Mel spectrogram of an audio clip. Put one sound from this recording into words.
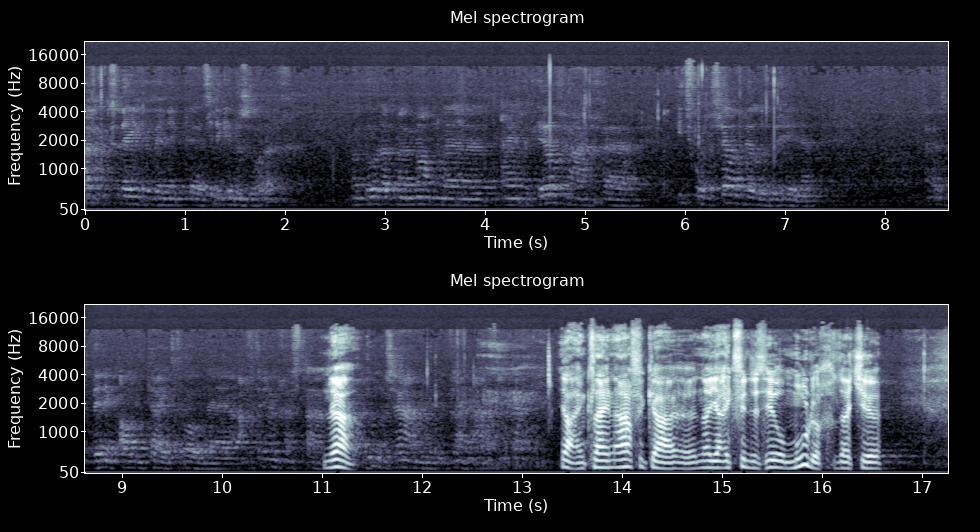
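A middle-aged woman speaks calmly into a microphone nearby.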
